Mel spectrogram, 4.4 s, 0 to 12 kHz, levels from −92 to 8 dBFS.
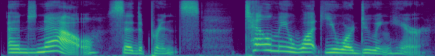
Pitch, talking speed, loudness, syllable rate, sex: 215 Hz, 165 wpm, -19 LUFS, 4.0 syllables/s, female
